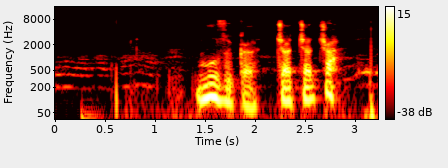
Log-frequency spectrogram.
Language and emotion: Russian, positive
